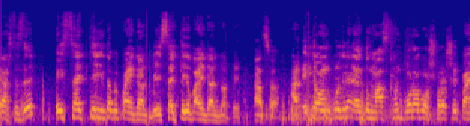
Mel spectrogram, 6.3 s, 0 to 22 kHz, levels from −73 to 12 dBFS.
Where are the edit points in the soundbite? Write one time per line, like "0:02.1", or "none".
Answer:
none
